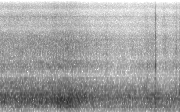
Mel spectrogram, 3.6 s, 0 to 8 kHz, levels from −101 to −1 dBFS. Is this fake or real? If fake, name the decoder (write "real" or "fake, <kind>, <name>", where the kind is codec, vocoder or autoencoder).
fake, autoencoder, DAC-VAE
